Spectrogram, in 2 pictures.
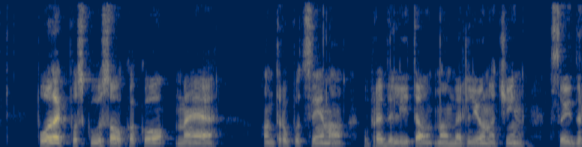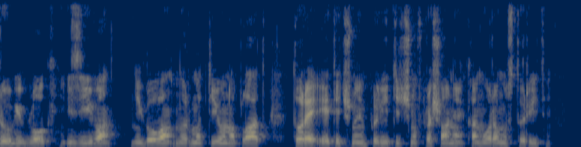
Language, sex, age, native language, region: Slovenian, male, 18-29, Slovenian, Drava region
